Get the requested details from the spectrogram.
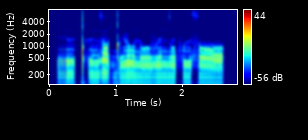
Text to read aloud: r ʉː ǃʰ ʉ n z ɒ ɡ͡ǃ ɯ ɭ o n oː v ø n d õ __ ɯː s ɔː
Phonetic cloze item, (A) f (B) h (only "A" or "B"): A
